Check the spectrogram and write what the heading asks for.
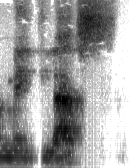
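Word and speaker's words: Meik Labs: Eh, make Labs es como una españolización de make, de crear, y por tanto se escribe como se pronuncia en español con M-E-I-K. No, no como se escribe correctamente en, inglés.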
